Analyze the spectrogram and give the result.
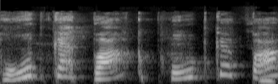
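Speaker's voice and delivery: high-pitched shout. Recounting screaming at the ipad, retelling a shout.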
